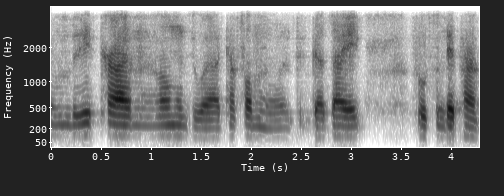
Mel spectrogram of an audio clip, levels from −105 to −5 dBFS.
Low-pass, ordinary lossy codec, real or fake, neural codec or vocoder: 3.6 kHz; none; fake; codec, 16 kHz, 1.1 kbps, Voila-Tokenizer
